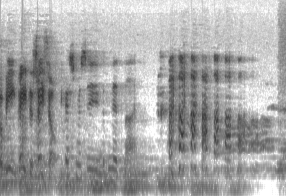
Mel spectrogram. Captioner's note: laughing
